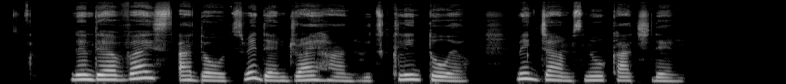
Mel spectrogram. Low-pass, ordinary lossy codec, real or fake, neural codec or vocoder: none; none; real; none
